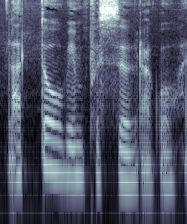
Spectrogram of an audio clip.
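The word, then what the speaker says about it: RADWIMPS: 라드웸프스 음, 뭐 일본식 발음으로 그런데요. 라또 웸프스라고 한대요.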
